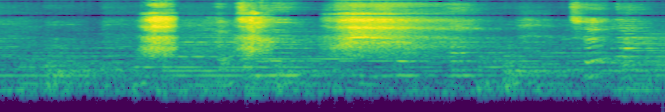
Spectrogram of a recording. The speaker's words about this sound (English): Any adjustments, and stay with the breath. Mouths are still open, we're still breathing.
